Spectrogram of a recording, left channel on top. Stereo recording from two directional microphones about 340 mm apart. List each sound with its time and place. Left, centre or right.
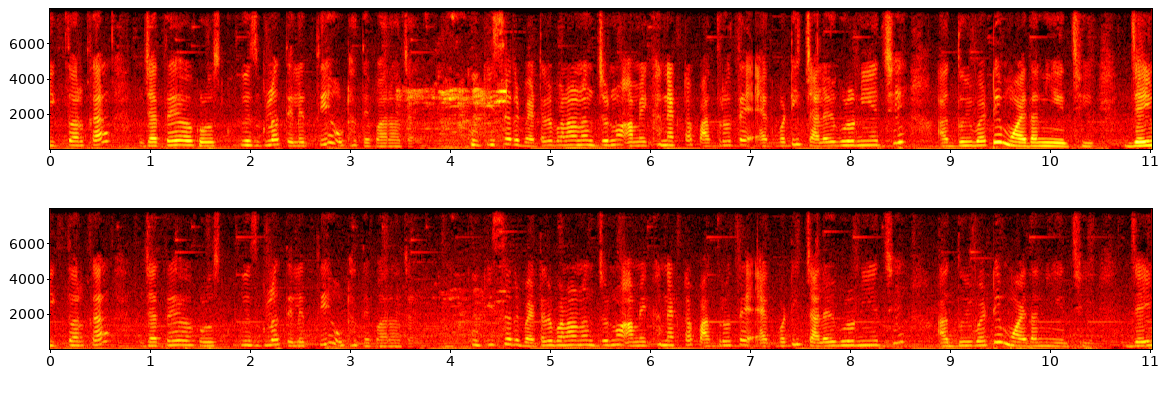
0.0 s speech: centre
4.5 s speech: left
